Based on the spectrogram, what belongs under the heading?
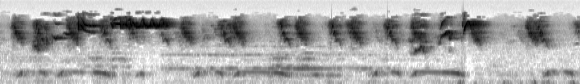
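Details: Song thrush pouring out a bright, varied song of fast high notes and a long trilled phrase, with low hooting notes from another bird behind it.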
